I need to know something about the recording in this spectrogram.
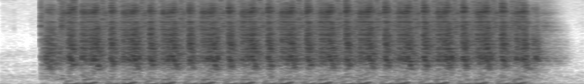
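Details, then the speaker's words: After reconnecting the wiring harness: steady starter cranking at about two and a half compression beats a second for five seconds, never firing; fuel present at the carburetor, but not enough fuel suspected. "What am I missing? Fuel to the carburetors. That's got fuel there. Should have enough to start. Probably not enough fuel."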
